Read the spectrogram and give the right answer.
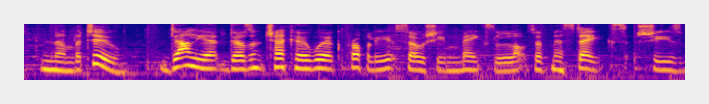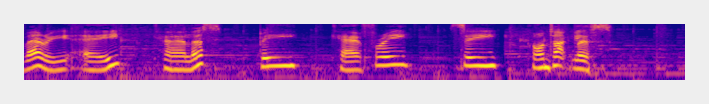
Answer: And the answer is A, careless.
